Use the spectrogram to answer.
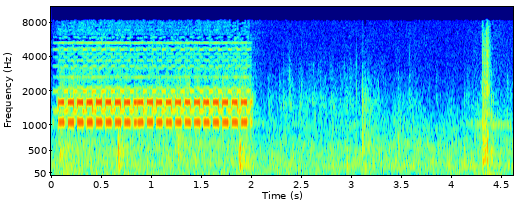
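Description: A telephone bell rings in a fast, continuous trill for about two seconds, then stops abruptly. Quiet follows, with only faint scattered noises.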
